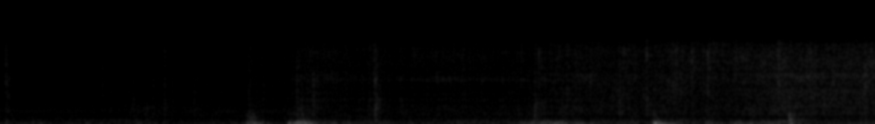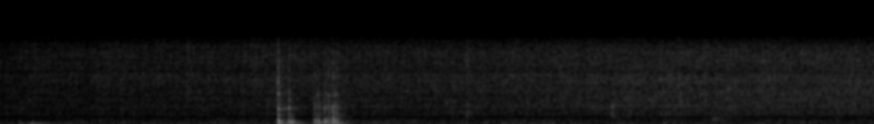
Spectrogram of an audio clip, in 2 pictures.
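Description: Eggplant pieces sizzling as they fry in hot oil in a frying pan, the sizzle building steadily louder. A few light knocks of handling, the sharpest a pair about eight seconds in.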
